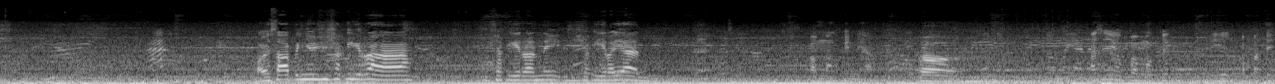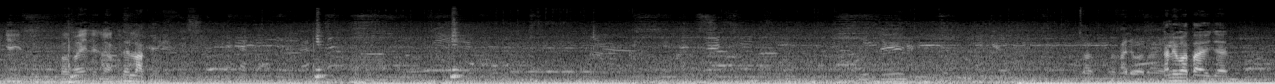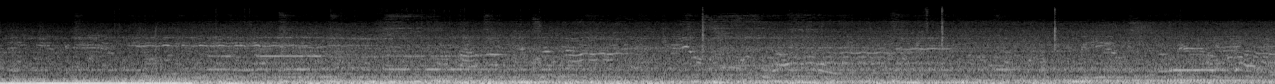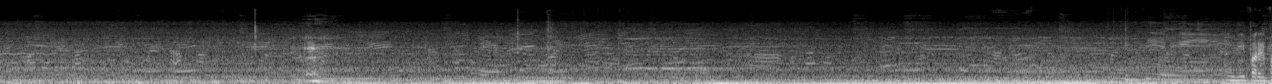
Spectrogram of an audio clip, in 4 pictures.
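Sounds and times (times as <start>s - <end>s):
engine and road rumble: 0.0s - 50.9s
music: 0.0s - 50.9s
voices: 0.0s - 50.9s.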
